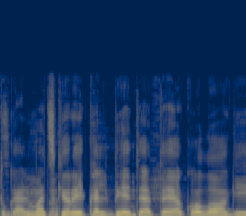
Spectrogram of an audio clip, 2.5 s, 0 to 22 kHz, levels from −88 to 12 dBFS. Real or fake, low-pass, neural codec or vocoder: real; 14.4 kHz; none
